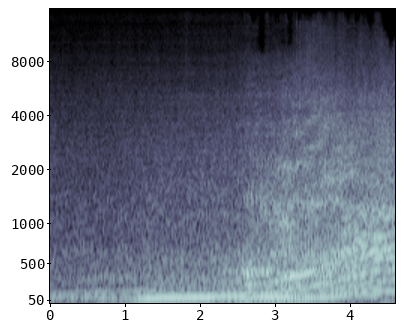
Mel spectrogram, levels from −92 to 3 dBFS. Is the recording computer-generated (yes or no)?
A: yes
